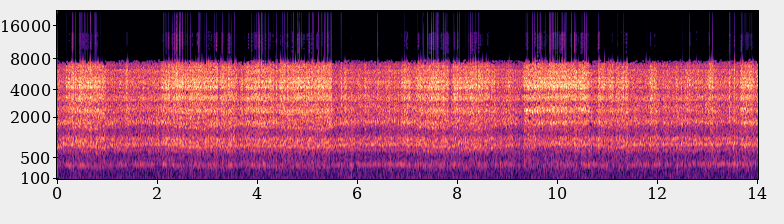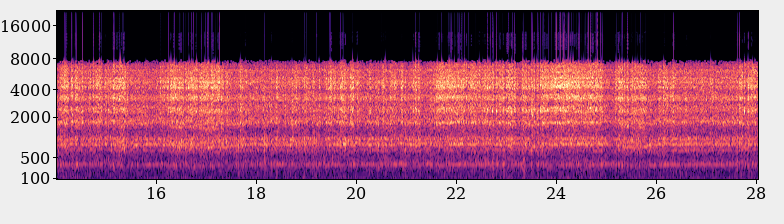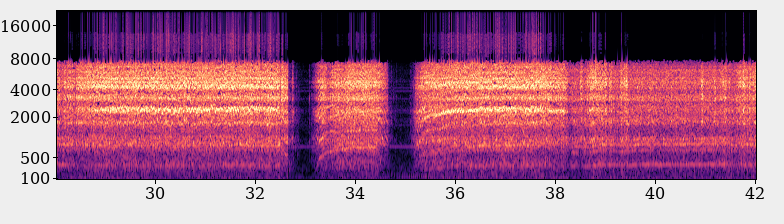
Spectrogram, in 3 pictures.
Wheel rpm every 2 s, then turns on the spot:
220, 210, 210, 220, 210, 220, 230, 230, 210, 230, 230, 230, 230, 230, 220, 210, 130, 110, 200, 220, 230.
none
